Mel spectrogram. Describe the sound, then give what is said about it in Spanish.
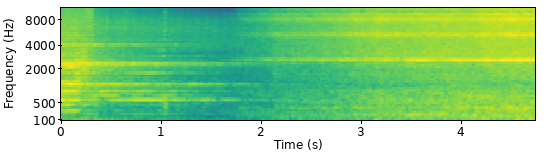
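Jet aircraft on the runway at Dallas airport: a high, steady engine whine over broad roaring noise. The sound dips briefly, then swells into a louder, fuller roar that continues to the end. “Estamos ahora mismo en la pista de despegue del aeropuerto de Dallas. Estamos pasando justo al lado del ala del avión, a punto de subir por la escalerilla.”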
